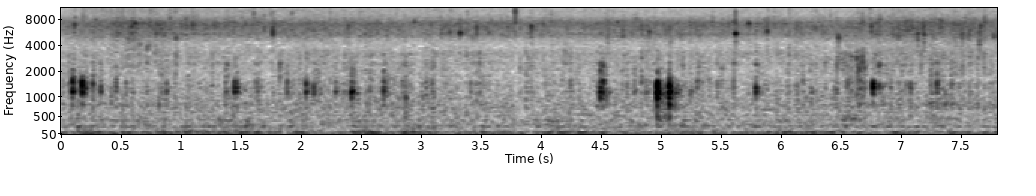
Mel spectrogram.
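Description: Breaded chicken rolls frying in hot olive oil in a pan: a steady sizzle with scattered crackling pops, the sharpest about five seconds in.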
